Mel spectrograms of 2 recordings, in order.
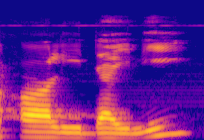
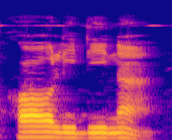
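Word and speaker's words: خَالِدَيْنِ: Jadi di sini hati-hati bacaannya Khalidaini bukan Khalidina. Dari segi makna memang berbeda. Kalau Khalidina itu untuk pelakunya banyak, tapi kalau Khalidaini pelakunya dua pihak atau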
